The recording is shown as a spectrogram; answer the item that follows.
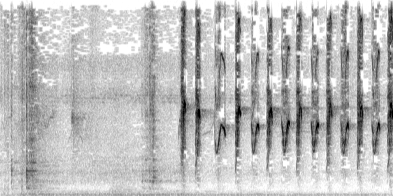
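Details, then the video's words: Van Hasselt's sunbird giving a fighting song to provoke other birds: after a second of murmur and a brief noise, a fast regular run of piercing high chirps, roughly three per second, continues to the end. "Kolibri wulung gacor narung fighter!"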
